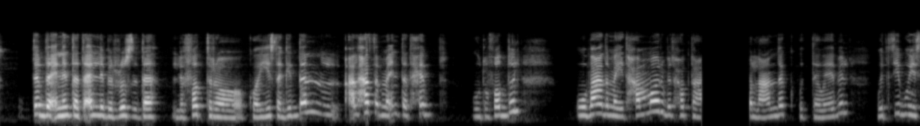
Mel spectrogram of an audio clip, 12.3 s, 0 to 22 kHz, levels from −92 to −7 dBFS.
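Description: Speech recorded through a call path, with three kinds of fault. Microphone overload distorts the loudest peaks at 0.63–0.67 s, just before "ان انت", then at 1.14–1.21 s and 4.7–4.9 s. The input runs about 2 to 3 dB past full scale, with a fair share of samples flattened in the first burst. The likely cause is microphone input volume set too high. The waveform shows squared-off tops, and the spectrogram shows harsh broadband smearing above the voice harmonics. Three microphone volume step-downs follow at 1.05 s (right after "ان انت"), 4.9 s and 8.04 s. In each, voice and background drop abruptly by about 3 to 4 dB. This is likely the call software's automatic gain control reacting to the clipping, which fits the first two drops coming just after distorted peaks. On the waveform the envelope shrinks in a single clean step, and the spectrogram dims uniformly across all frequencies at once. 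An audio dropout to silence runs from 9.36 to 10.0 s, about 0.64 s, between "ما يتحمر بتحط" and "اللي عندك", likely from the input stream being lost while silence was written. The waveform is a near-flat line and the spectrogram a dark band, with no room tone left in it. The speech there is gone. Through the Opus call path at about 64 kbps, content stops at an 8 kHz cut-off.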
